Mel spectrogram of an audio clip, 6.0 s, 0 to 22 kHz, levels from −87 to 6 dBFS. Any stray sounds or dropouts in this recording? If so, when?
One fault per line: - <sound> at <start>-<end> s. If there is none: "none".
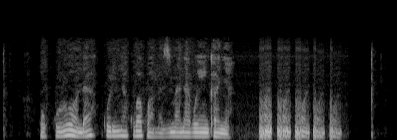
- laugh at 3.9-5.1 s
